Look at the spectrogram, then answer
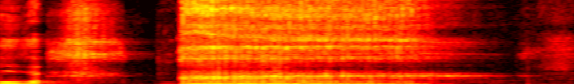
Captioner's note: snores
